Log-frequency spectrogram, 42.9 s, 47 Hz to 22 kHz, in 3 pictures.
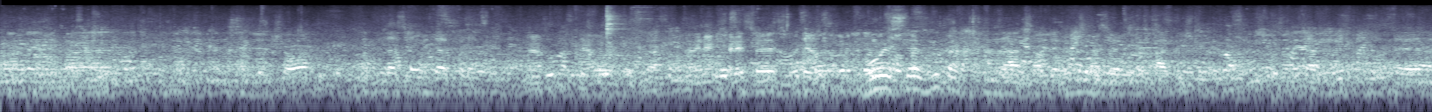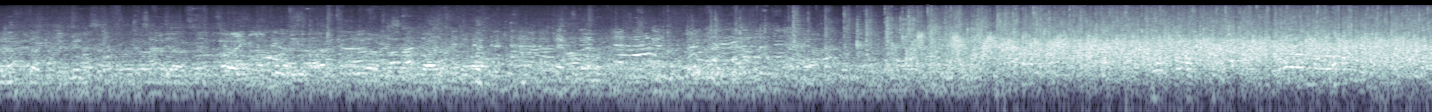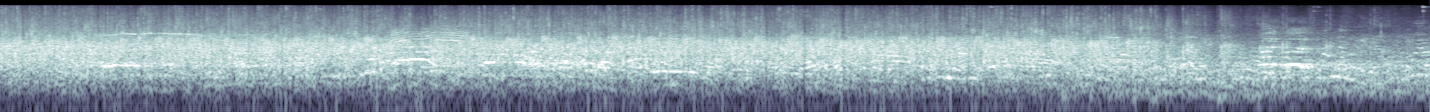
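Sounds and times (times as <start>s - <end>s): crowd voices: 0.0s - 42.9s
crowd applauding: 21.0s - 42.6s.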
